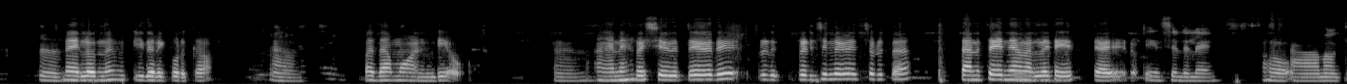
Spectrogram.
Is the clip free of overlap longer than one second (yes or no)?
yes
